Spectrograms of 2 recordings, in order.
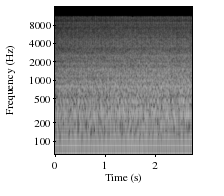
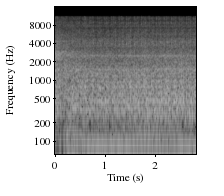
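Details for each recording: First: Diesel idling with a pressure-pulse sensor at the tailpipe, synced to injector 1: a steady, even, regular beat with no skips or knocks. The exhaust pressure waveform is a regular, even pattern, so the engine is healthy. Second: Diesel engine idling, pressure sensor in the tailpipe, one injector deliberately unplugged to create a misfire: a rough, uneven beat with a dip in the clatter every cycle; one cylinder is dead, causing a large waveform anomaly.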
